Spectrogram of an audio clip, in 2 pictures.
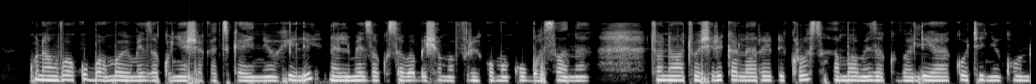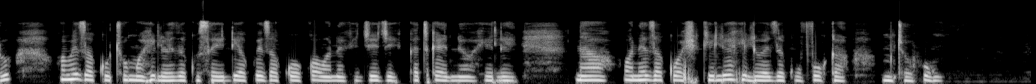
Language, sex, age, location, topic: Swahili, female, 25-35, Nairobi, health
